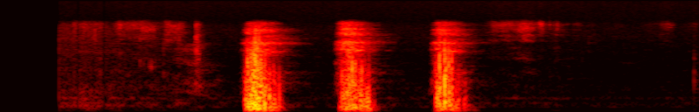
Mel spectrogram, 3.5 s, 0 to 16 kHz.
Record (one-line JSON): {"exhalation_length": "3.5 s", "exhalation_amplitude": 26245, "exhalation_signal_mean_std_ratio": 0.25, "survey_phase": "beta (2021-08-13 to 2022-03-07)", "age": "18-44", "gender": "Female", "wearing_mask": "No", "symptom_none": true, "symptom_onset": "4 days", "smoker_status": "Never smoked", "respiratory_condition_asthma": false, "respiratory_condition_other": false, "recruitment_source": "REACT", "submission_delay": "2 days", "covid_test_result": "Negative", "covid_test_method": "RT-qPCR", "influenza_a_test_result": "Unknown/Void", "influenza_b_test_result": "Unknown/Void"}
